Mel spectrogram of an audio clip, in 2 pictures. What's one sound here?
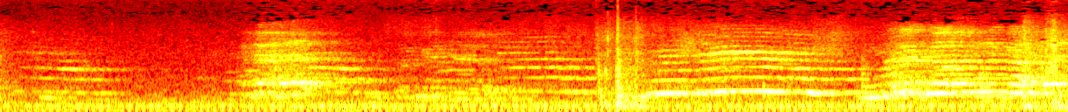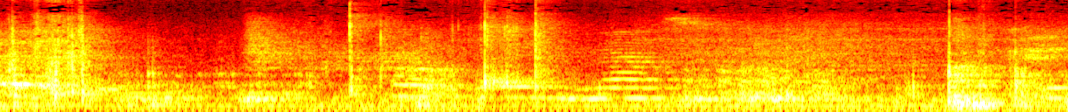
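A boy speaks softly close to a microphone.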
